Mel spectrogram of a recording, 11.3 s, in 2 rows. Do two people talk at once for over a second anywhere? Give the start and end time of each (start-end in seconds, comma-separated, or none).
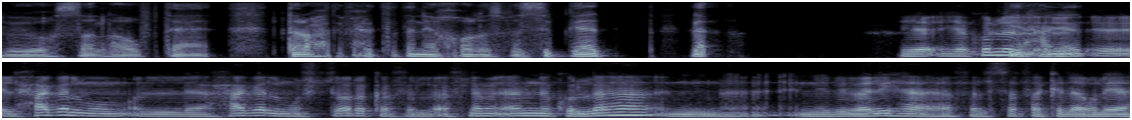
none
